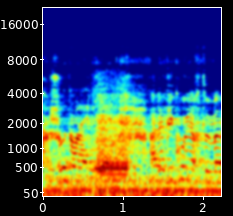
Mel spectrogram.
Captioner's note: radio noise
